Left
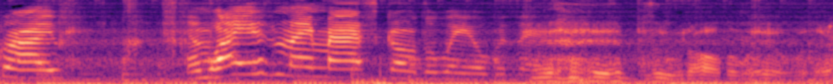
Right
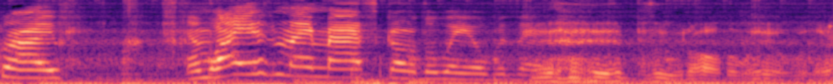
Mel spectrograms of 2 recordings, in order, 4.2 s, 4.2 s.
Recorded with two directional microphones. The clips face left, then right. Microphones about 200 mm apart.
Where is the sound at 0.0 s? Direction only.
35° right (ahead or behind).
